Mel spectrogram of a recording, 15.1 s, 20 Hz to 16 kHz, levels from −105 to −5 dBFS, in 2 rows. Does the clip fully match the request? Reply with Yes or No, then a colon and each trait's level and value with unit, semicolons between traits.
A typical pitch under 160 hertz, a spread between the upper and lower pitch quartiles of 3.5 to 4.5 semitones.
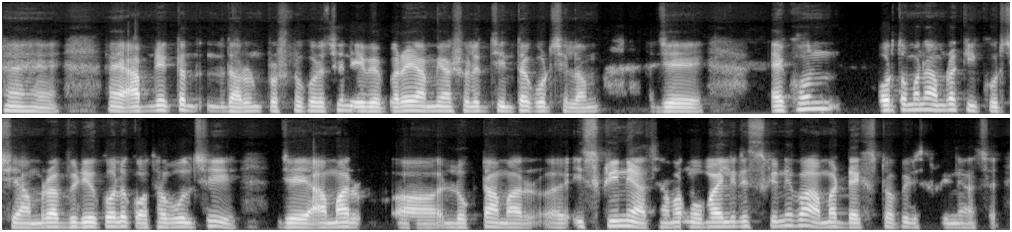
No: medium, 140 Hz; narrow, 2.4 semitones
